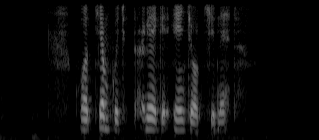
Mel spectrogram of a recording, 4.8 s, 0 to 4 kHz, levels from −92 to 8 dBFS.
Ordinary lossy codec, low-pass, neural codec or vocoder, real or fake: none; 3.6 kHz; none; real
